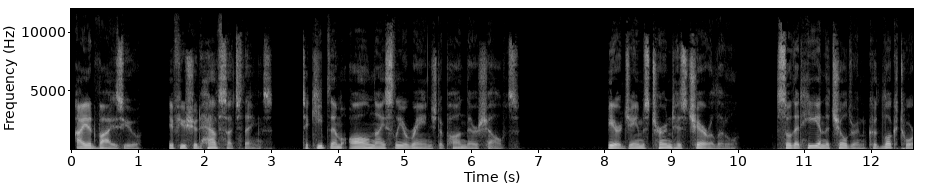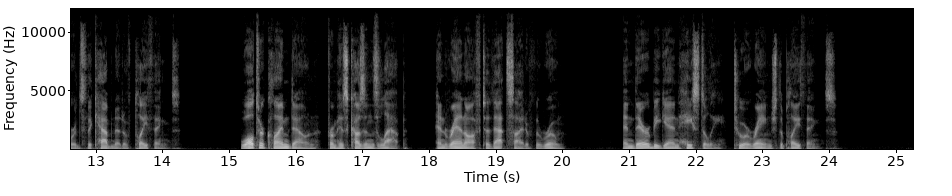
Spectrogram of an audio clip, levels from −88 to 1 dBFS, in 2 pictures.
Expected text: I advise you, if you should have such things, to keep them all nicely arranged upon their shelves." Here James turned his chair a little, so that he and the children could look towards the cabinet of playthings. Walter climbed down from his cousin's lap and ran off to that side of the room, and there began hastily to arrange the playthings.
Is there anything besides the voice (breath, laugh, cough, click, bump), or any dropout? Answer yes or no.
no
